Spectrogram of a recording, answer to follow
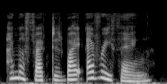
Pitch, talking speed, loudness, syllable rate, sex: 215 Hz, 145 wpm, -18 LUFS, 6.8 syllables/s, female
